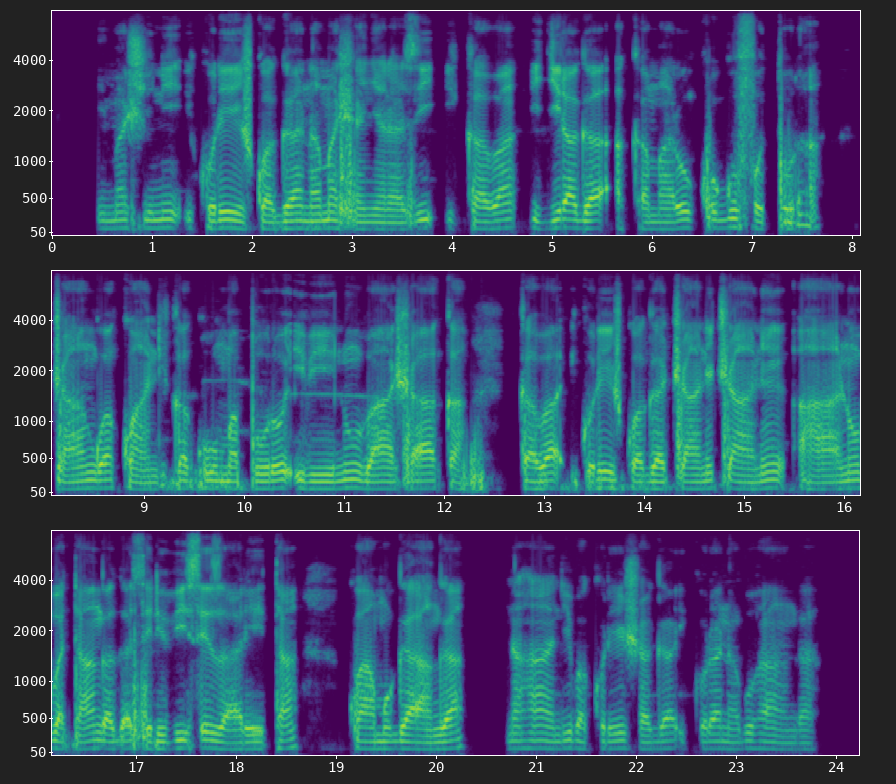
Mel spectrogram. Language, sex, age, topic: Kinyarwanda, male, 36-49, government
